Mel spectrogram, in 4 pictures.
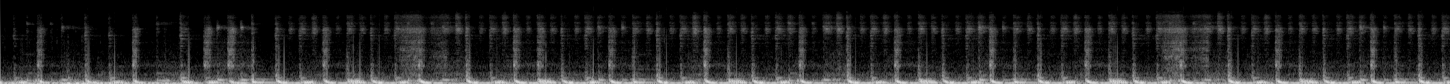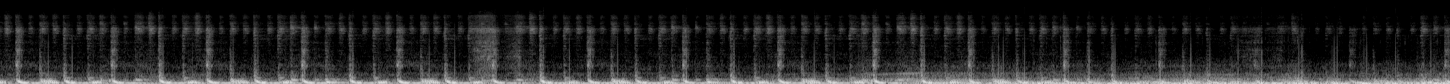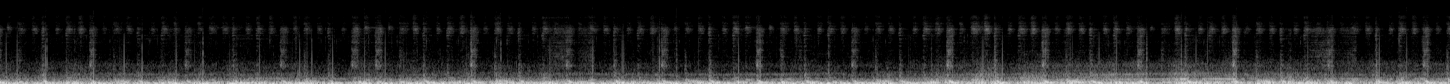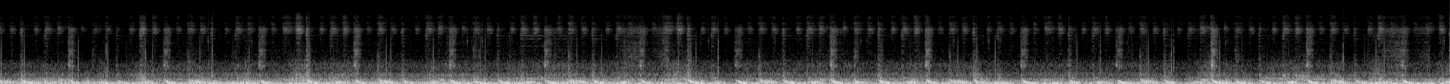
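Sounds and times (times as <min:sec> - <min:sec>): car engine: 0:00.0 - 0:58.0
dance music on car radio: 0:00.0 - 0:58.0
road noise: 0:00.0 - 0:58.0.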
